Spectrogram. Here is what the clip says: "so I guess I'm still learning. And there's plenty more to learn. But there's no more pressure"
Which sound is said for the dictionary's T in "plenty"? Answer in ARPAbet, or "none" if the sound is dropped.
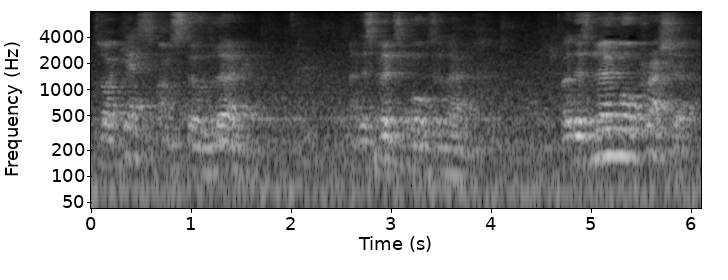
S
